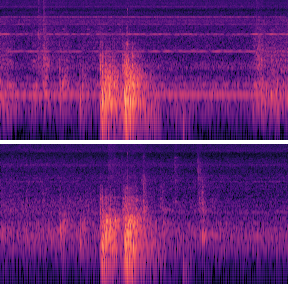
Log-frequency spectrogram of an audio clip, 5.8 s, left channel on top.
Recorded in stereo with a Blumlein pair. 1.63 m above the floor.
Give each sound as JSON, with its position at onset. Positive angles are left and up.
{"t": 1.2, "sound": "a thud", "azimuth_deg": 70, "distance_m": 5.5}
